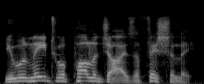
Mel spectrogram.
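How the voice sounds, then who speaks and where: A man's voice: medium pitch, very animated, fast, pushed and bright, no room sound, voice pushed up. A man voicing a placid, conservative middle-aged son who pleads and apologizes. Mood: pleading.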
